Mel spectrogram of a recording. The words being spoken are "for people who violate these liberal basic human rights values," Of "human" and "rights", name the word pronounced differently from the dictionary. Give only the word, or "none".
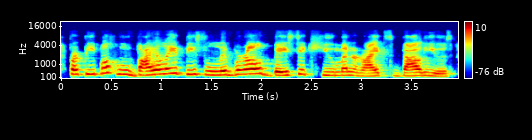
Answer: none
